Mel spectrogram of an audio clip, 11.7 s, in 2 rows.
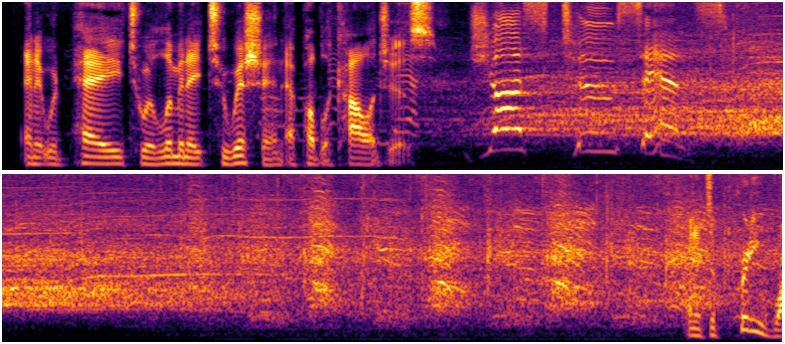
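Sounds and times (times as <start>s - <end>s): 
speech: 0.2s - 5.4s, 11.0s - 11.7s
crowd chanting: 2.3s - 11.7s.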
